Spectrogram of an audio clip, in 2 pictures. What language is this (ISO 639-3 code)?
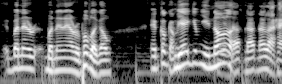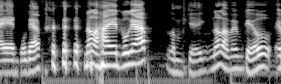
vie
